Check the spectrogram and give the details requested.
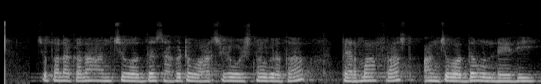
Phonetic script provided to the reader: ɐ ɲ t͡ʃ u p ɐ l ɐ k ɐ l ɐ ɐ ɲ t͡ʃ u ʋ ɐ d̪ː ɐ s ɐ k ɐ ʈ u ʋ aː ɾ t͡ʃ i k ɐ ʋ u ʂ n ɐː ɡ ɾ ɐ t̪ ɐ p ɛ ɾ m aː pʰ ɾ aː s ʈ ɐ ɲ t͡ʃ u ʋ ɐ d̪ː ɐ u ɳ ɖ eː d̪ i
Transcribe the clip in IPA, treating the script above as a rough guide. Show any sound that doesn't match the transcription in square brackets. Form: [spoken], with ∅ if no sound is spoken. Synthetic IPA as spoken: ɐ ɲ t͡ʃ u p ɐ l ɐ k ɐ l ɐ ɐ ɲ t͡ʃ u ʋ ɐ d̪ː ɐ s ɐ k ɐ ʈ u ʋ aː ɾ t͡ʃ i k ɐ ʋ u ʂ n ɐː ɡ ɾ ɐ t̪ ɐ p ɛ ɾ m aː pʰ ɾ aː s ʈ ɐ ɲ t͡ʃ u ʋ ɐ d̪ː ɐ u ɳ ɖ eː d̪ i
